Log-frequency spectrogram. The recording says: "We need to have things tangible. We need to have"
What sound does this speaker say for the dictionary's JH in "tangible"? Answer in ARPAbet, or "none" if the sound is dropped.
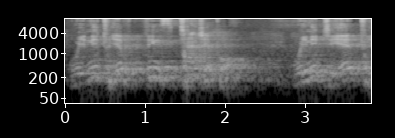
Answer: CH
